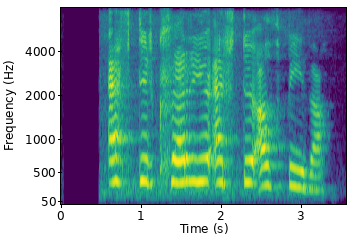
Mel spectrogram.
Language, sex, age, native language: Icelandic, female, 9, Serbo-Croatian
